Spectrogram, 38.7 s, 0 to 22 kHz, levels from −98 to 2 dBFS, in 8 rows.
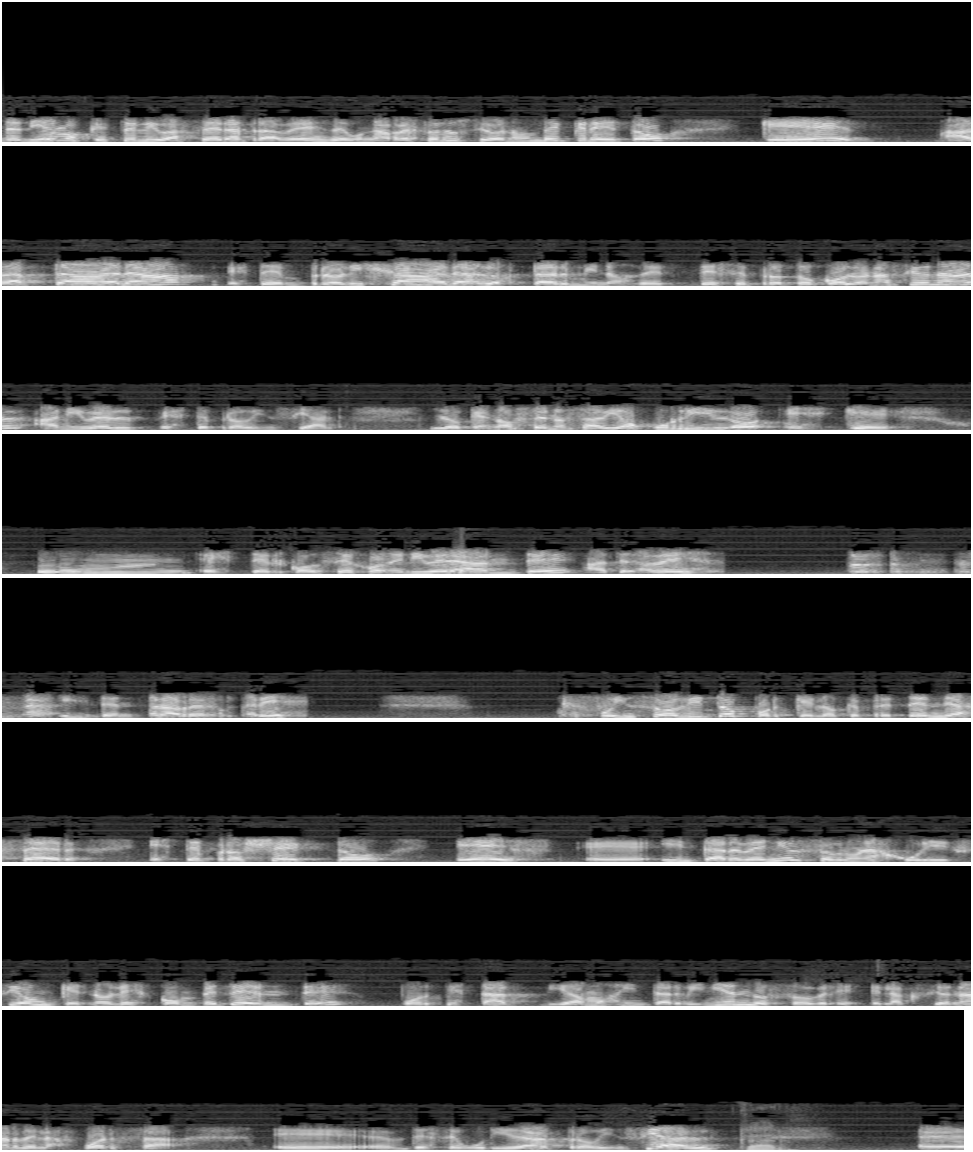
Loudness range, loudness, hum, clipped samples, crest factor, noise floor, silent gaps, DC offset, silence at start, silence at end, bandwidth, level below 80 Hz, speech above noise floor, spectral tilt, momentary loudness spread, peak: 5 LU; -16 LUFS; none; under 0.1%; 16 dB; -53 dBFS; none; under 0.1%; 0 s; 0 s; 4.3 kHz; -56 dBFS; 38 dB; -6.5 dB/octave; 9 LU; -2 dBFS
